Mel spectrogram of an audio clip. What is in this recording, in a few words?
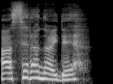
DEFENSE JP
